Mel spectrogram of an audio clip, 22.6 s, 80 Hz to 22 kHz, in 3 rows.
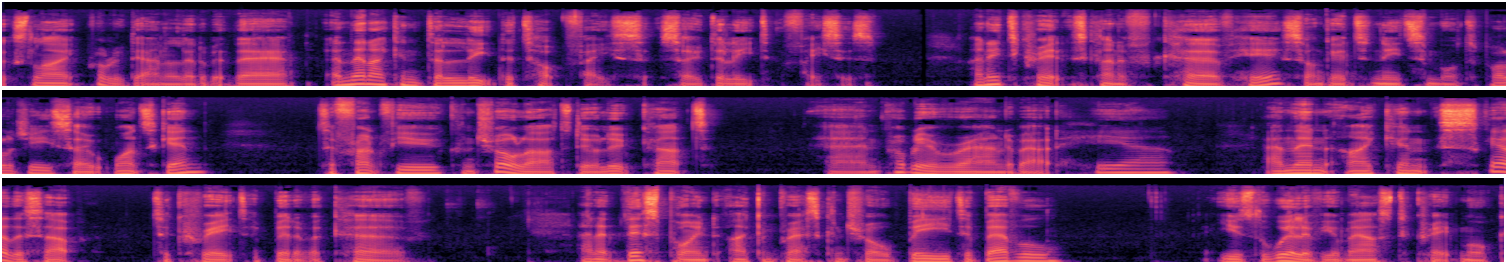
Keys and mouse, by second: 0.7 click, 1.5 ctrl+r, 3.1 Delete, 7.8 KP_1, 9.7 ctrl+r, 11.7 click, 14.4 s, 17.2 click, 19.2 ctrl+b.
